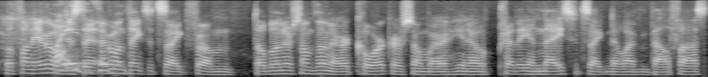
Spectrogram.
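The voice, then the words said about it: Northern Irish accent. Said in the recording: “It sounds so much better in the northern accent.”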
